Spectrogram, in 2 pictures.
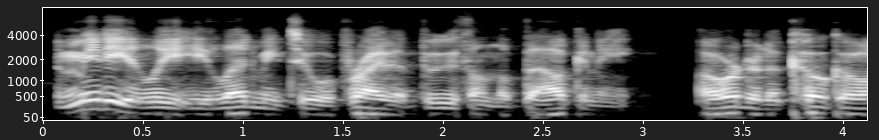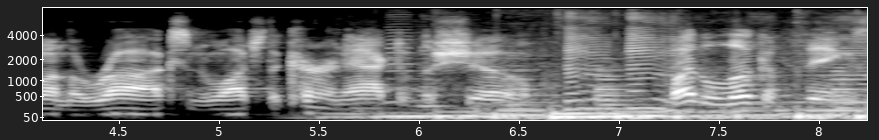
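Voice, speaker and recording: A man narrating a scripted first-person detective story in a hard-boiled storytelling manner. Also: fairly low pitch. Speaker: narrator playing a private detective.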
